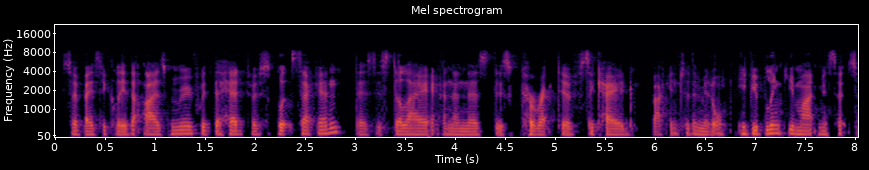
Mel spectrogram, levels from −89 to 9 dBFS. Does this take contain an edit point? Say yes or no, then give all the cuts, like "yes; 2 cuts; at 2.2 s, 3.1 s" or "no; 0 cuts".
yes; 2 cuts; at 2.9 s, 6.8 s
